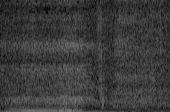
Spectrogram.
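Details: A single short, low, buzzing breath that fades out; a soft snore.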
